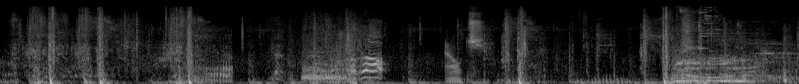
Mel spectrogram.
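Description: A bow twangs as arrows are loosed.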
